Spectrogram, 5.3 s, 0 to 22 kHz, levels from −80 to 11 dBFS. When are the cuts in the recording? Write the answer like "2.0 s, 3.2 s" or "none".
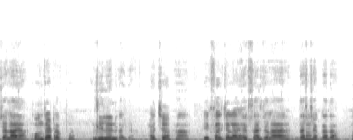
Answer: none

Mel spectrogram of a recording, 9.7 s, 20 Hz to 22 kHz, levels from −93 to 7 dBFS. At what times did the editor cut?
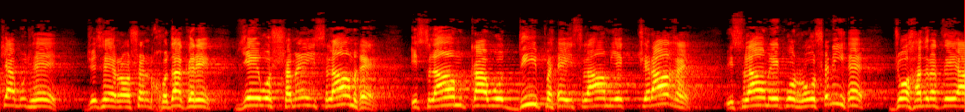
none

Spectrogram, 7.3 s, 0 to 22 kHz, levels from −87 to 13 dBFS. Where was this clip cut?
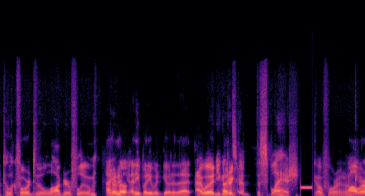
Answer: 2.0 s, 3.8 s, 6.2 s

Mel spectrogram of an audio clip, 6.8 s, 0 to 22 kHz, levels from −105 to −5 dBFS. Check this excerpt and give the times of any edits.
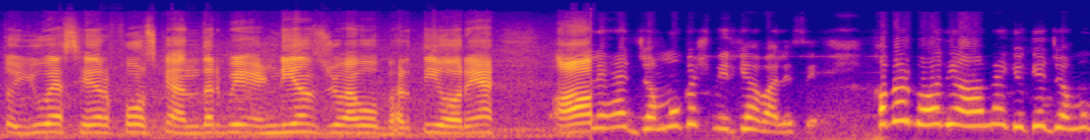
3.7 s

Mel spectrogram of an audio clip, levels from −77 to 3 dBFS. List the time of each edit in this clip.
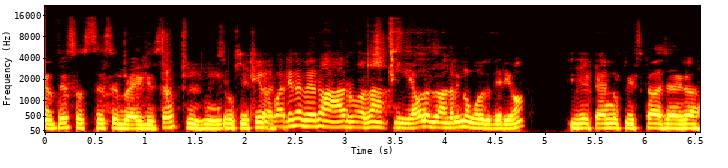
1.8 s

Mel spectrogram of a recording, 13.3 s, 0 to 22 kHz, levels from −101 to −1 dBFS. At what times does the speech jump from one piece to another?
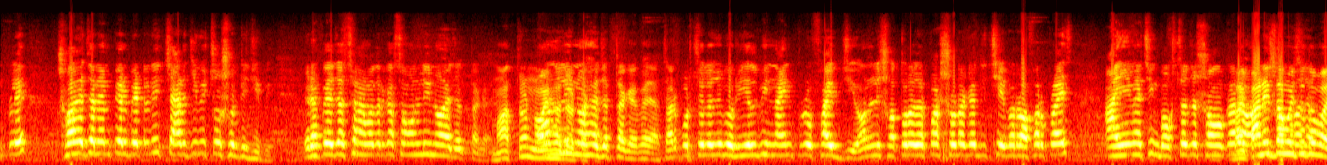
none

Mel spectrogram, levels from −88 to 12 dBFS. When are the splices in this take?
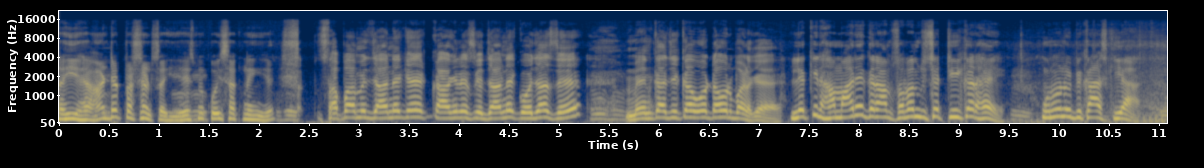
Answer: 2.5 s, 7.2 s

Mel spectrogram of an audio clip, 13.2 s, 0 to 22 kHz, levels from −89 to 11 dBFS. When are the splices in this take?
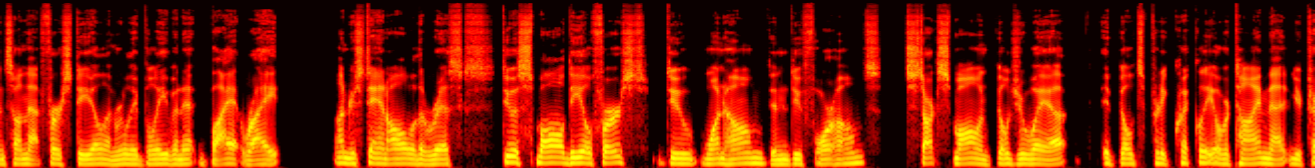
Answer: none

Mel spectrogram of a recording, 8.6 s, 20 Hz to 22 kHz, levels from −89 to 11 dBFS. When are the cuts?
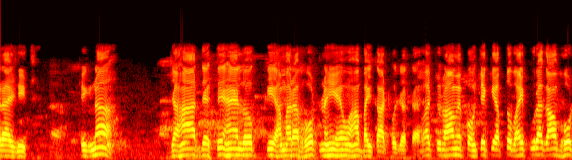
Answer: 6.5 s

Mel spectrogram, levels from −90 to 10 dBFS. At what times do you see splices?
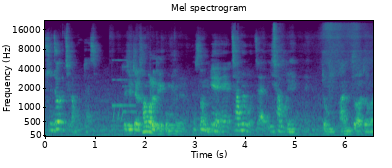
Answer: none

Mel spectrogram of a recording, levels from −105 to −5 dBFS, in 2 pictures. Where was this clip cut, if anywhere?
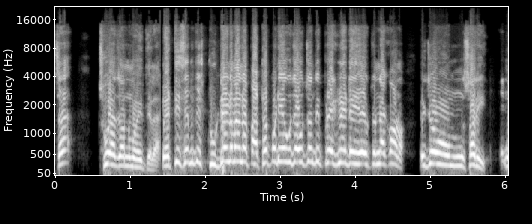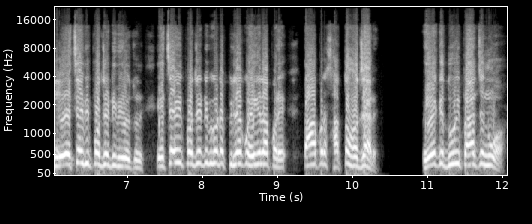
1.4 s

